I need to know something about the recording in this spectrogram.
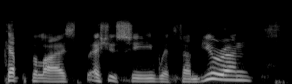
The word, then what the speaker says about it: Van Buren: as you see with van buren um which would be pronounced from buren the former president or van halen which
